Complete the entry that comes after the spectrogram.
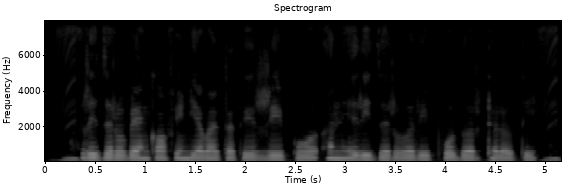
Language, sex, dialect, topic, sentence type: Marathi, female, Varhadi, banking, statement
